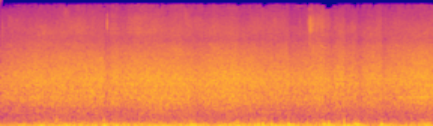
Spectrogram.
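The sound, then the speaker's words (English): Steady, loud wind buffets an outdoor microphone, producing a continuous rumbling roar with gusty low thumps and a broad hiss throughout, with no one speaking. “Um, hopefully you can hear me all right. It's a little windy.”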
